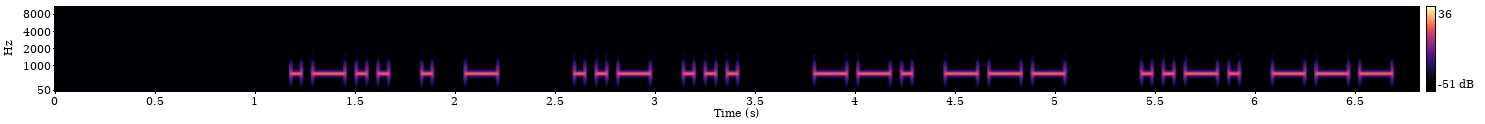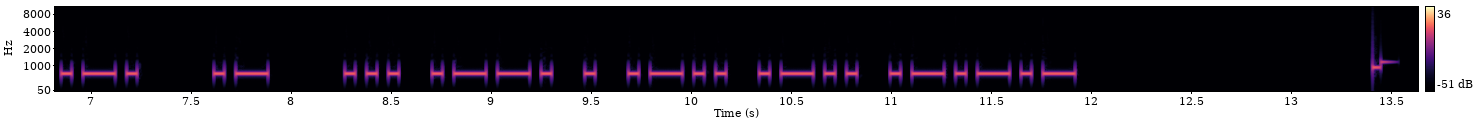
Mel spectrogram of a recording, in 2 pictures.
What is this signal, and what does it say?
Morse code, heard as a keyed tone, about 22 wpm, 700 Hz. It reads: LET US GO FOR A SPELL.
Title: Sentences from Top 1000 Words - Review Part 1 - 22wpm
